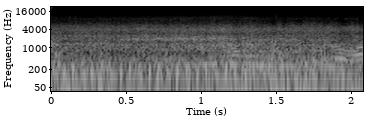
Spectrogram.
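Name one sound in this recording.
A heavy truck rumbles past.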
